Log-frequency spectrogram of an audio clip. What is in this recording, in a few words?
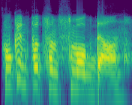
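request smoke, gendarmerie female; vo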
